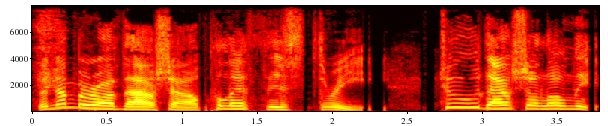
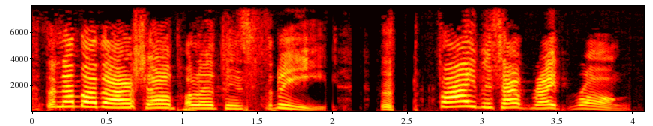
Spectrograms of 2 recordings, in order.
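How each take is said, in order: First: High, mock-solemn scripture reading; Monty Python recitation. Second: Put-on very high Monty Python accent; put-on comic accent. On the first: Quoting the wrong fantasy before part three, mock-solemn recitation. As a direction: intone it high like comic holy writ. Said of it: "Monty Python?". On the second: Co-host asked for an accent, very high comic accent. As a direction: recite it in a silly, high-pitched accent. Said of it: "read it in an accent".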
